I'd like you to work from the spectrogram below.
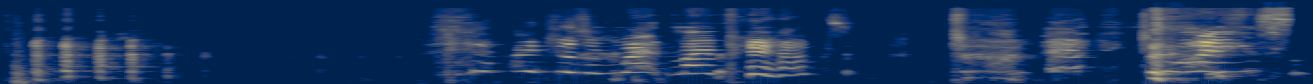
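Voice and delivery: very high, squeaky, squeezed out through laughter; helpless laughter. Real, not acted. Host retrying a viewer's comment, helpless with laughter. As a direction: struggle to get it out while cracking up.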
